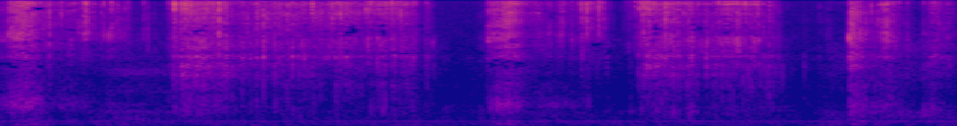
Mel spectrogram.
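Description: Faint crinkling of a thin PVA bag and rustle of small fishing pellets as they are scooped into it, in several short spells.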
